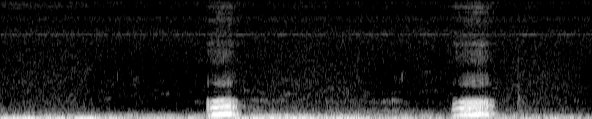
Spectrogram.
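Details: Older female pet cat sleeping soundly and snoring indoors: two short, raspy, low snores roughly three seconds apart, with a quiet low hum between them.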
